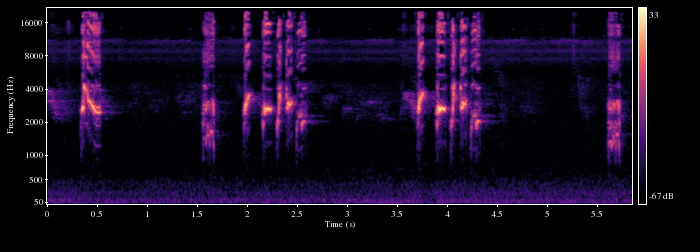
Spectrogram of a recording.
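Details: Red-whiskered bulbul, said to be eager to go to the contest field, sings short bursts of bright, clipped whistled notes. It gives three phrases of two to five quick notes with pauses between them, over a quiet low background.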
